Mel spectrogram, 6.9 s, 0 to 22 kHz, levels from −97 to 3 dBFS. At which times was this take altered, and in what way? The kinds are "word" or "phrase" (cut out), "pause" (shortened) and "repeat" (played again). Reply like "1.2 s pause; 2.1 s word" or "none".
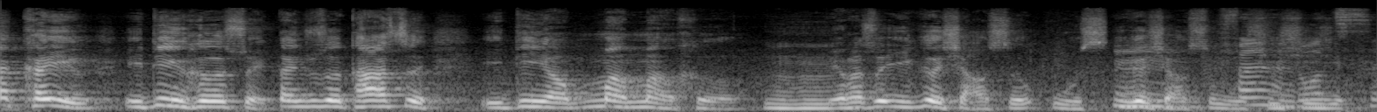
5.5 s word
